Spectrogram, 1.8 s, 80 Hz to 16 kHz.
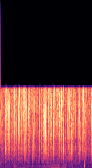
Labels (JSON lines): {"label": "biophony, cascading saw", "recorder": "SoundTrap 600 or HydroMoth"}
